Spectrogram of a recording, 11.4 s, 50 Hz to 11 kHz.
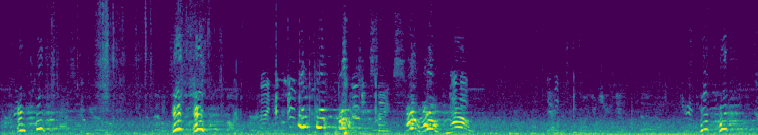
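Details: A Vizsla at an Updog Bite Club dog sport competition on 20 November 2021, where it placed third, gives several short, sharp harmonic barks and yips in bursts, mixed with people talking in Spanish nearby.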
